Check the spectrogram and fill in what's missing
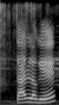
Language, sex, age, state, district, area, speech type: Odia, female, 18-30, Odisha, Nuapada, rural, spontaneous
